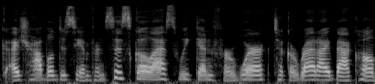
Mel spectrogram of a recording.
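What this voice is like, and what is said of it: Congested voice from a cold. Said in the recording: “as you can tell from my voice, I've been fighting a cold all week”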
